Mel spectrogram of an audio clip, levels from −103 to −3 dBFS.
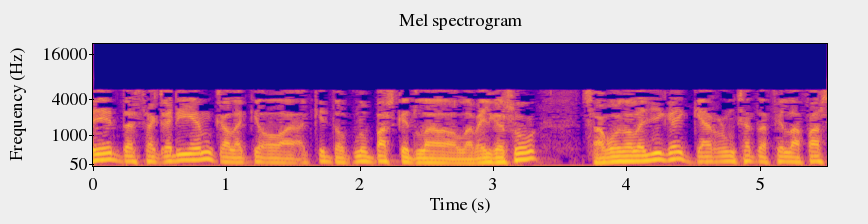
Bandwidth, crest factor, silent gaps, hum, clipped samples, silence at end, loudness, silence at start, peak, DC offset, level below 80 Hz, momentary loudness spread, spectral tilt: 5.8 kHz; 12 dB; none; none; under 0.1%; 0 s; -18 LUFS; 0 s; -4 dBFS; 0.8%; -40 dBFS; 7 LU; -11.5 dB/octave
